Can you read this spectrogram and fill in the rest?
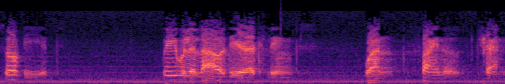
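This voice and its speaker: An actor playing a solemn ancient alien who judges humankind in a radio science fiction drama, with a creaky, husky voice. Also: male voice, mid-range voice, wildly swooping pitch, slow, heavily acted. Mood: solemn, judging. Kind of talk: old-time radio science fiction acting. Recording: muffled old radio drama recording.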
